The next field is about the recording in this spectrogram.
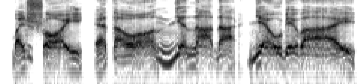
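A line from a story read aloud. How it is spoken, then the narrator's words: Old woman, hoarse wheeze. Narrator (Russian): Захрипела бабка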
